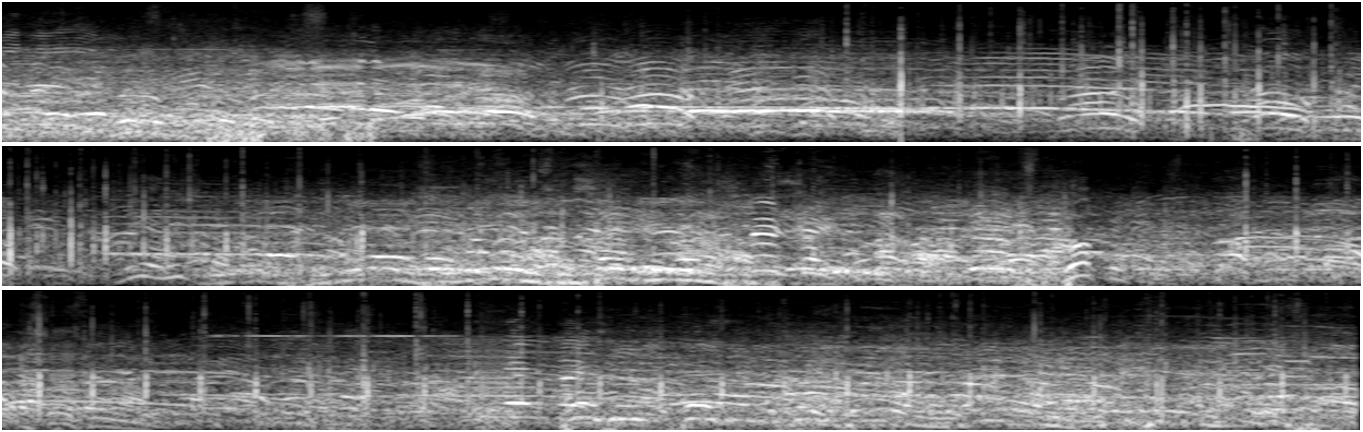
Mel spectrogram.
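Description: A large outdoor crowd shouts, whistles and cheers loudly.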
